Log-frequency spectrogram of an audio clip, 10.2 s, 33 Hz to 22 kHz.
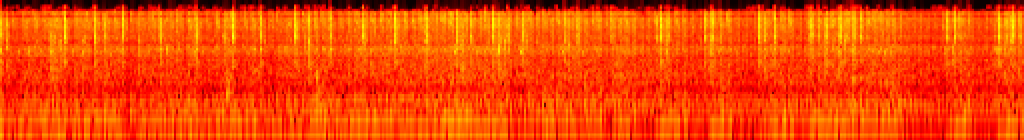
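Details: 1948 Ford F-5 ex-ice truck six, first run after about 45 years sitting, low compression suspected: rough idle with sharp irregular pops and ticks. Owner believes the number six lifter catches on its spring and pops back down, not a knock.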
